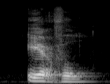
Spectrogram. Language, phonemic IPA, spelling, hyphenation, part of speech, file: Dutch, /ˈeːr.vɔl/, eervol, eer‧vol, adjective / adverb, Nl-eervol.ogg
- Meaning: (adjective) honorable; (UK) honourable; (adverb) honorably; (UK) honourably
